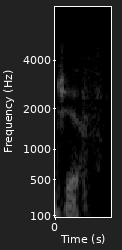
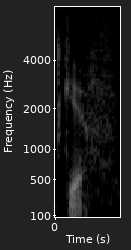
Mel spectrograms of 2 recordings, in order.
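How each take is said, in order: First: The word begins with a J sound. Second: The word begins with a hard G sound. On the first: The speaker calls it wrong. "It is not GIF. ... it's not peanut butter" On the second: The speaker calls it right. "which is the correct way to pronounce it"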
